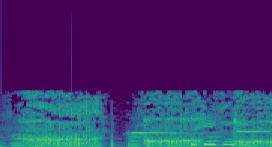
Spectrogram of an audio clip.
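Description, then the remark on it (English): A voice imitates loud, rasping snoring, two long snorting breaths separated by a brief pause, forceful with a grunting, piglike quality. “Daddy says you always fall asleep and snore loudly, like this.”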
